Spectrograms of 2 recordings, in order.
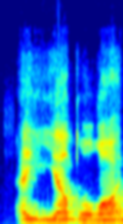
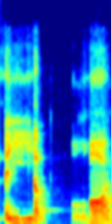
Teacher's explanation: Dia karena qalqalah sughra, jadi nggak apa-apa kalau suaranya kecil. Asal Ah, kedengaran dia qalqalahnya.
